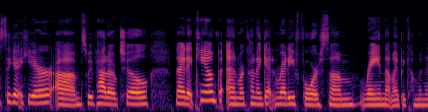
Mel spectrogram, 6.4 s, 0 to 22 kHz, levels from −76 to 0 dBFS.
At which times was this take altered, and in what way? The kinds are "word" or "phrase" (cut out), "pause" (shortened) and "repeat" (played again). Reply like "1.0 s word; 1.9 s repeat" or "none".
1.8 s word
